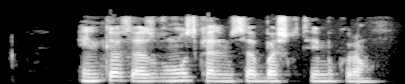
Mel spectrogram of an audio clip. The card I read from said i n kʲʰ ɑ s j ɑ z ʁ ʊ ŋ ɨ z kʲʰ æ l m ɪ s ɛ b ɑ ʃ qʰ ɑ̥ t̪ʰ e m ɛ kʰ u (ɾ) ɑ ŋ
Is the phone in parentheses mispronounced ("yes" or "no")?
no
